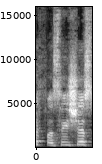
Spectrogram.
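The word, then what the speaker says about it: facetious: तो दोस्तों, इसके बाद हमारा वर्ड आता है फसीशियस। दोस्तों, इसे फसेस प्रोनाउंस किया जाता है जिसका मतलब होता है मजाकिया या फिर हंसीज़ाक वाला।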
